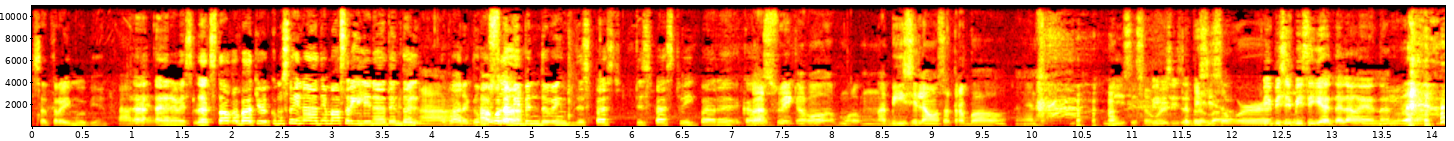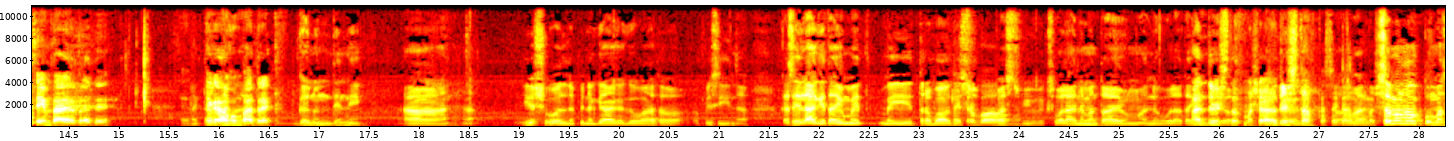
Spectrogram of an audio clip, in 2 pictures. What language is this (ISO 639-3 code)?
fil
